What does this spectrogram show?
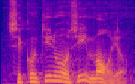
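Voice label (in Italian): "moio", dialettale crespinese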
